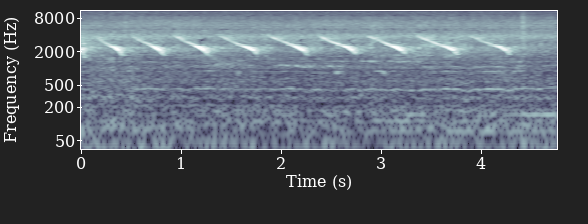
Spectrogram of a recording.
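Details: A brush cuckoo (Cacomantis variolosus) calling at Kobble Creek, southeast Queensland, Australia, on a dull day: a steady run of about ten clear, downslurred whistles, roughly two per second, over a faint low hum.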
